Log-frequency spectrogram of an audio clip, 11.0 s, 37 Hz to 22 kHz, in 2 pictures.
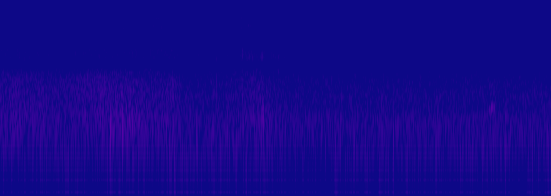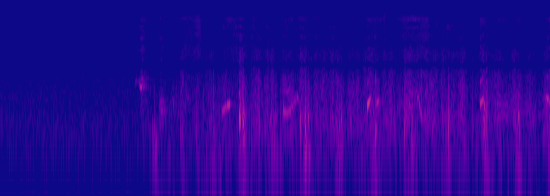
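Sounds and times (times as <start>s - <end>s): dog whining: 6.8s - 11.0s.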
